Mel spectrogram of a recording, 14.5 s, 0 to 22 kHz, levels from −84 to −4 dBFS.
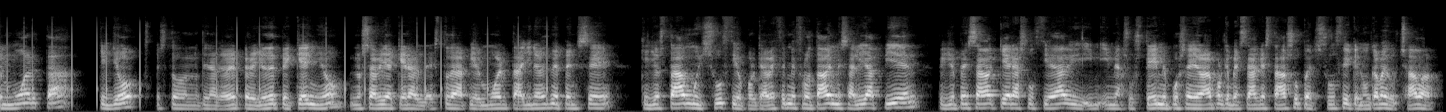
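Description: A speech clip carrying a train of clicks from 0.07 to 5.47 s: about twenty similar pops at an uneven rate near 3.9 per second, peaking roughly 15 dB above the speech, likely from interference or a faulty connection. They appear as sharp waveform spikes and thin vertical broadband lines on a spectrogram.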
